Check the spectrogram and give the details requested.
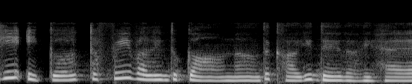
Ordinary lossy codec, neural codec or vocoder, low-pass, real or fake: MP3, 64 kbps; codec, 16 kHz in and 24 kHz out, 0.4 kbps, LongCat-Audio-Codec, two codebook decoder; 7.2 kHz; fake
